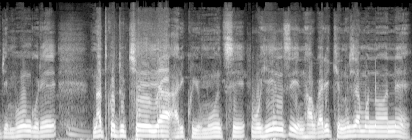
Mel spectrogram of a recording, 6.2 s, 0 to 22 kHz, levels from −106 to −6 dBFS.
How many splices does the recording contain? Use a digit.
1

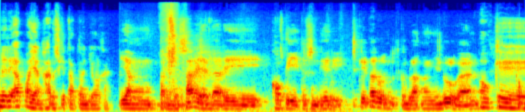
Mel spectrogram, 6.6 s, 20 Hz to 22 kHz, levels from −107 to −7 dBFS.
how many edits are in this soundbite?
2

